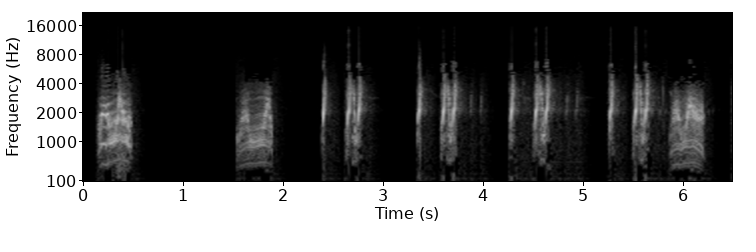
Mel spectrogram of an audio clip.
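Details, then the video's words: Male common quail, locally called batair, calling: a sharp single note followed by a quick double note, repeated about once a second, mixed with broader, harsher buzzy bursts. "Common Quail video/ Quail effects video/batair ki hawaz"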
